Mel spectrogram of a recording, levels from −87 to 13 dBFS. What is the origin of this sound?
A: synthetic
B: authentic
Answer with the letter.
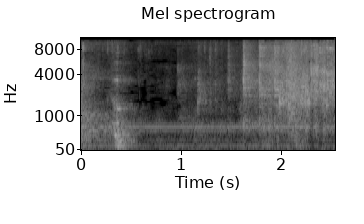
B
